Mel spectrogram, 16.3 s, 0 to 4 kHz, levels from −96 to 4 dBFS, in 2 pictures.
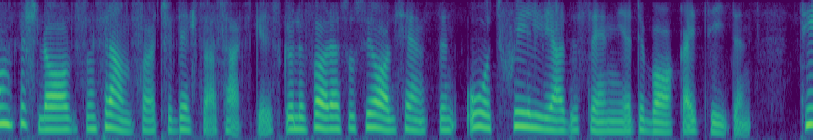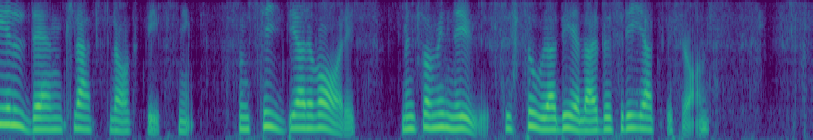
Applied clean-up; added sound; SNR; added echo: neural separator model SepFormer WHAM!.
